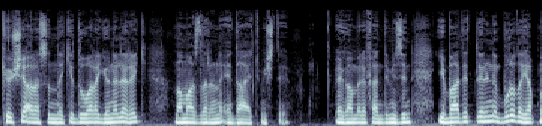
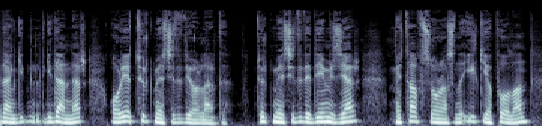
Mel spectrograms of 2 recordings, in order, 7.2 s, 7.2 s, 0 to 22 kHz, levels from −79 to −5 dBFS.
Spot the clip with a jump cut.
second; 1 cut; at 3.3 s

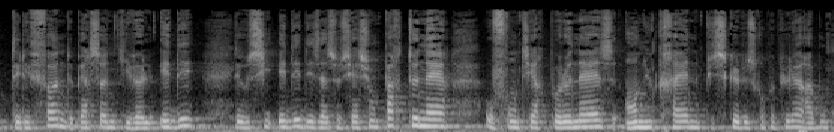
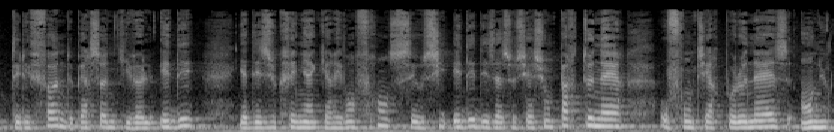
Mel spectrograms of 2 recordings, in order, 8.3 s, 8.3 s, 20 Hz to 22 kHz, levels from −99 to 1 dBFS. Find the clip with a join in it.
first; 1 cut; at 2.3 s

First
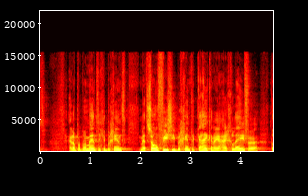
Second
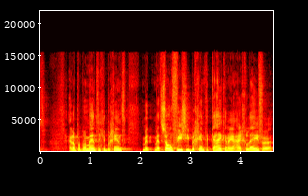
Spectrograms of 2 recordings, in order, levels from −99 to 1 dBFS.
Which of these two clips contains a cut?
first; 1 cut; at 2.0 s

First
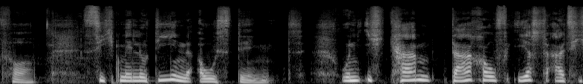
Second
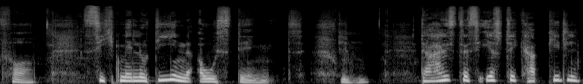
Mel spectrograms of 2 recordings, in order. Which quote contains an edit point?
second; 1 cut; at 3.4 s

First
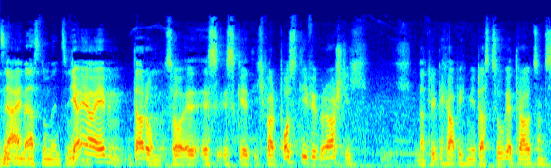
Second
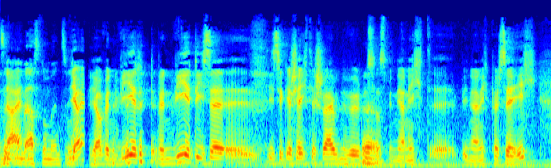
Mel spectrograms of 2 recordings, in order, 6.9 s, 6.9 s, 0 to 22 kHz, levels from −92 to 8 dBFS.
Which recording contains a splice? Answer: second; 1 cut; at 1.0 s

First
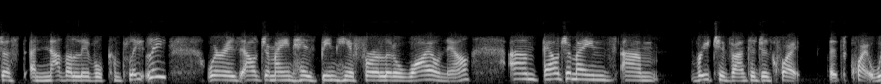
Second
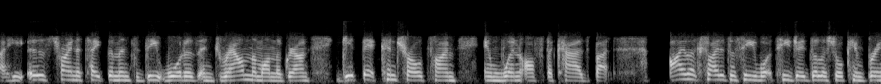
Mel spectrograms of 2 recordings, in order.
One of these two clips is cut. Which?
first; 2 cuts; at 5.4 s, 7.7 s

